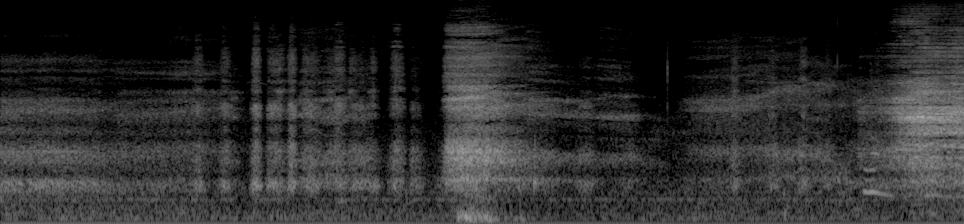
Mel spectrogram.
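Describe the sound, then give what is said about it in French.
Loud, breathy exhalations and gasps from animals, like heavy yawning sighs, rising in a few drawn-out bursts with softer intermittent breaths between them, without any talking. “Ils baillent tellement qu'ils vont bientôt roupiller.”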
